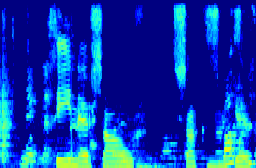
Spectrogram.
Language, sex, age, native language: Icelandic, female, 9, Icelandic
